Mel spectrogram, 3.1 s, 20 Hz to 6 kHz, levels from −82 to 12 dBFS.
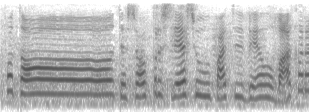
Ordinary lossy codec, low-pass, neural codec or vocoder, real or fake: AAC, 24 kbps; 5.4 kHz; none; real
